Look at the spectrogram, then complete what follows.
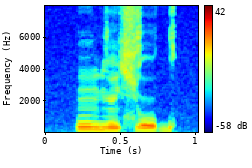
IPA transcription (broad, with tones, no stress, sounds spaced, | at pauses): ũ˦ ɡ ẽ˦ ɕ o˦˨ ɡ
